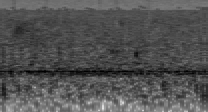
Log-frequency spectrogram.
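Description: A woman breathes slowly and softly through her nose, close by.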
